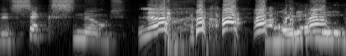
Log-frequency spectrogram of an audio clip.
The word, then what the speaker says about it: CEX: In the UK, we've got a shop that's spelled CEX, and you can trade in all your old electrical equipment to them. And yeah, sex.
